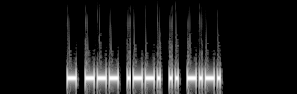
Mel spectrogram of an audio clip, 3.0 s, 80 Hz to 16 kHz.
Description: Morse code, heard as a keyed tone, about 40 wpm, 700 Hz. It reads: TOPIC
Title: Sentences from Top 1200 Words - New Word Drill Alt - 40wpm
